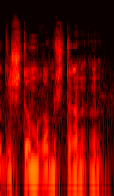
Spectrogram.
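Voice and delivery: plain reading voice

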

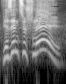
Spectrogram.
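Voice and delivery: high, drawn-out call; called-out warning. Acted. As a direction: call out to the rowing crew. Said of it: "rief Phileason".

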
